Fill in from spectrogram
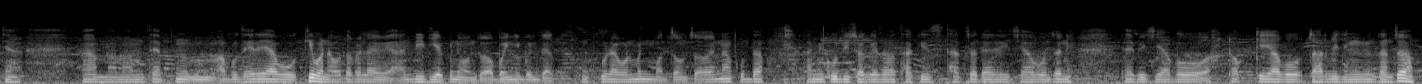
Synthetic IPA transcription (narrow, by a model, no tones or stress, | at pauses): t̪jã | mamamt̪jãʌbʌd̪ʱeɾʌjʌbʌkebʱʌnabot̪ʌpaĩlajd̪id̪iʌɾpʌniɦunt͡sʰuʌbʌjnipʌnit̪ã | kuɾaɡʌnpʌnimʌnt͡sawunt͡sʰʌɦʌjnʌkud̪a | ɦamikud̪isʌkeɾʌt̪ʰakist̪ʰak̚t͡sʰʌt̪jãd̪ekʰit͡sʰiʌbʌɦunt͡sʰʌni | t̪jãpʌit͡sʰiʌbʌʈʌkːeʌbʌt͡sarbed̪inid͡z̪ʱant͡sʰʌ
